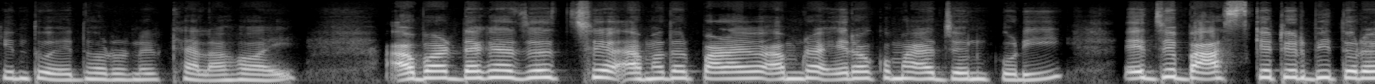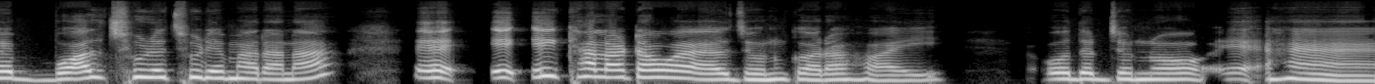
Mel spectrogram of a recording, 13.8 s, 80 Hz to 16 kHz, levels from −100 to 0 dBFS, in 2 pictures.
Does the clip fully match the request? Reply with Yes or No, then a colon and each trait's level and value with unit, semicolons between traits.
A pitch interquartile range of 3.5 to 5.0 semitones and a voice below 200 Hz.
No: average, 3.8 semitones; high, 245 Hz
